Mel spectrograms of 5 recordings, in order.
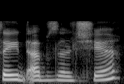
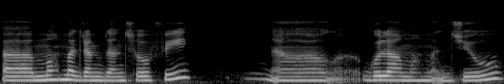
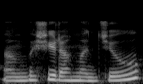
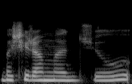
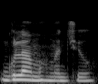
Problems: constant background noise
